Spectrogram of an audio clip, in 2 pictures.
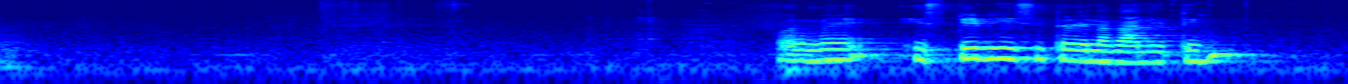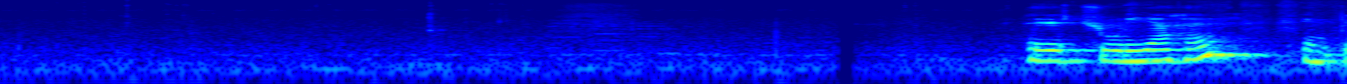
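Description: Metal jewellery chains jingle softly as hands handle them.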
